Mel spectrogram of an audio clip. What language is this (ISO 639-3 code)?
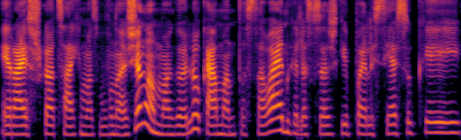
lit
